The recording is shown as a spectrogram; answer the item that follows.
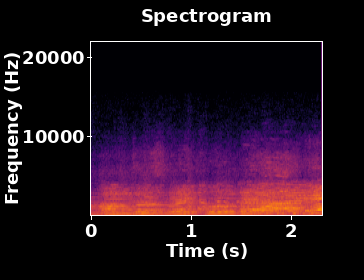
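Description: Live band performance: several voices singing together over electric guitar and bass guitar, the bass playing a run of short repeated low notes.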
